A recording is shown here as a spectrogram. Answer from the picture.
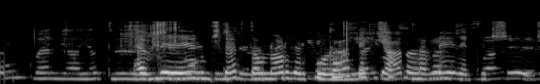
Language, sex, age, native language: Icelandic, female, 18-19, Icelandic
